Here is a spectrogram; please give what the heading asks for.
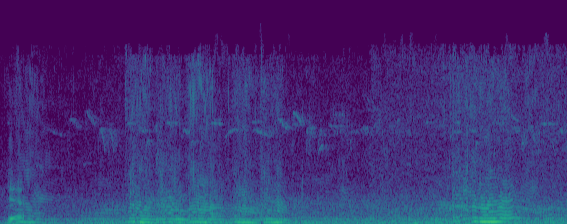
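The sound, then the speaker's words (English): Native Irish bees buzzing around a small alder tree, a continuous droning hum whose pitch wavers and shifts as individual bees pass close, moderately loud throughout. “I have a tree here with native Irish bees, and they're very important because apparently they're rare, and just this little alder tree.”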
